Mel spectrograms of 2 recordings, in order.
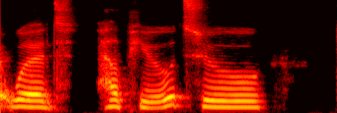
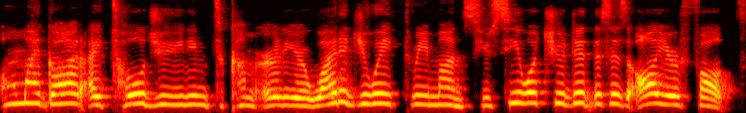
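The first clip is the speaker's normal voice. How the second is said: harsh, blaming, pitched-up scolding; 5 semitones higher than usual. Showing how staff scold a patient: harsh scolding tone. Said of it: "using this harsh tone of voice".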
